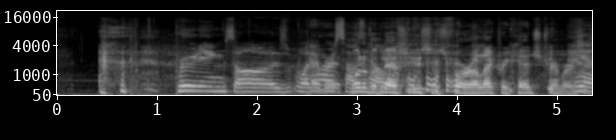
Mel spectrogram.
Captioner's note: laughing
